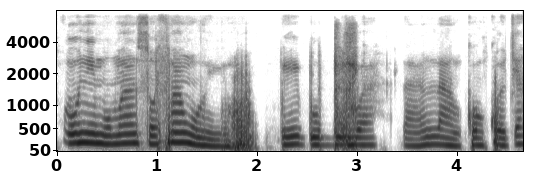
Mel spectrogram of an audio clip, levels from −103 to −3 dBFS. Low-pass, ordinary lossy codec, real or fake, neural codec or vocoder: 7.2 kHz; none; fake; codec, 16 kHz in and 24 kHz out, 2.2 kbps, FireRedTTS-2 codec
